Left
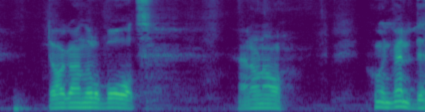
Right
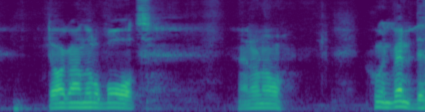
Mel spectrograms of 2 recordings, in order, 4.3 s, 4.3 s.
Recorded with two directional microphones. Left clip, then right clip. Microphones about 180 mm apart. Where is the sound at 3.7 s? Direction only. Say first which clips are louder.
Right 4 dB; 35° right (ahead or behind).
